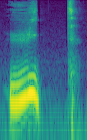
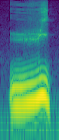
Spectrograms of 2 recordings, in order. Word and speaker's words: huit: Okay, then here final T is pronounced, so huit, huit.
